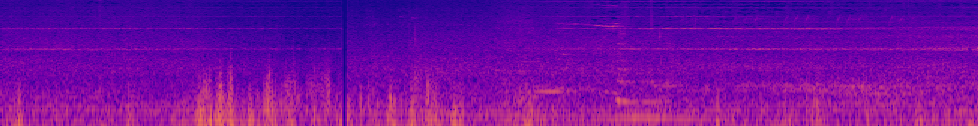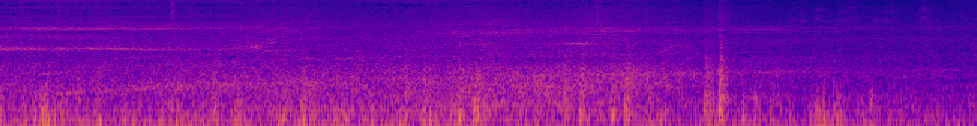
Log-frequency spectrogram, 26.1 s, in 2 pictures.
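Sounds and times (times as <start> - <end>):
train wheels rumbling and clattering: 8.4 - 24.7.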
